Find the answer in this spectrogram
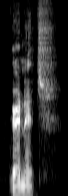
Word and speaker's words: Greenwich: Greenwich. The green, right? Mhm. It's in there. They are. They It is the Greenwich. It's not pronounced green.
